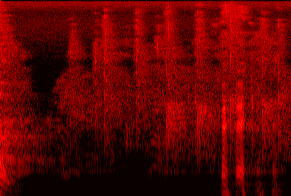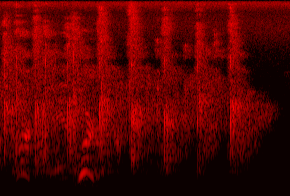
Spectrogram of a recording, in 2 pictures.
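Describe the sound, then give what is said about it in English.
Sparse, light applause from an audience: scattered claps spread unevenly across a few seconds, with voices murmuring alongside them. “The applause is at a minimal because most of us are connected to people that mean us no good.”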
